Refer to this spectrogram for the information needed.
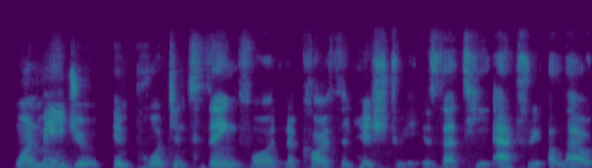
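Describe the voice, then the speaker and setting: This man's somewhat breathy voice moves through very wide pitch swings. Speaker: history video creator. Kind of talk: casual outro; informal history narration. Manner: halting with repetitions.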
